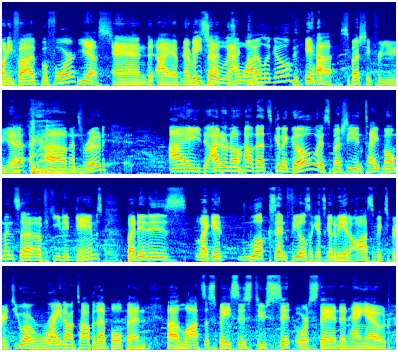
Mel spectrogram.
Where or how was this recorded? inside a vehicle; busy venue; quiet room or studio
busy venue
